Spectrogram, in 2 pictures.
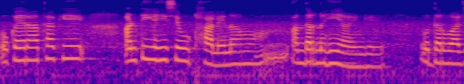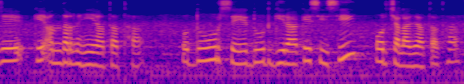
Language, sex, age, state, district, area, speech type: Hindi, female, 60+, Uttar Pradesh, Lucknow, rural, spontaneous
